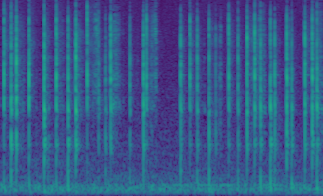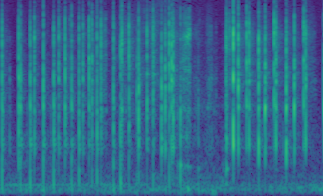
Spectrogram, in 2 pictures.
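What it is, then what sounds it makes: Full plastic liquid soap pump bottle. A full white plastic liquid soap pump bottle is scratched and tapped with paper-clip nails. The result is dozens of rapid, sharp, bright clicks with almost no low end and no ring, mixed with dry scratchy stretches between the taps.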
